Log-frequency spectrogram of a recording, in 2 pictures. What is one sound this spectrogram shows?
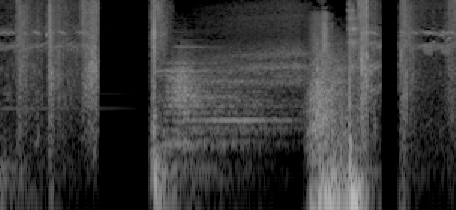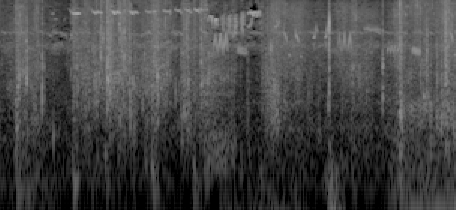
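Footsteps crunch on sand and pebbles.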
